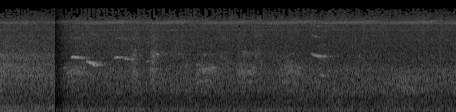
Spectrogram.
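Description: Outdoor ambience: a few short, high bird chirps over a low steady rumble. The sound cuts out for an instant just under a second in.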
